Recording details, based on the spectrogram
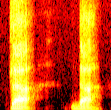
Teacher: hujung lidah itu diletakkan di antara gusi dengan permulaan gigi kacip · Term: dal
